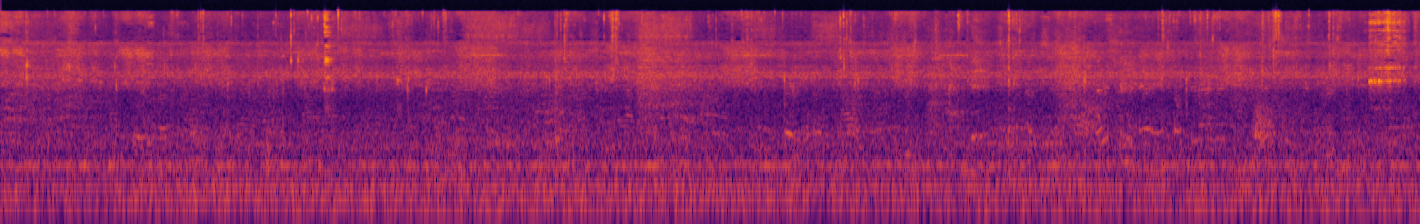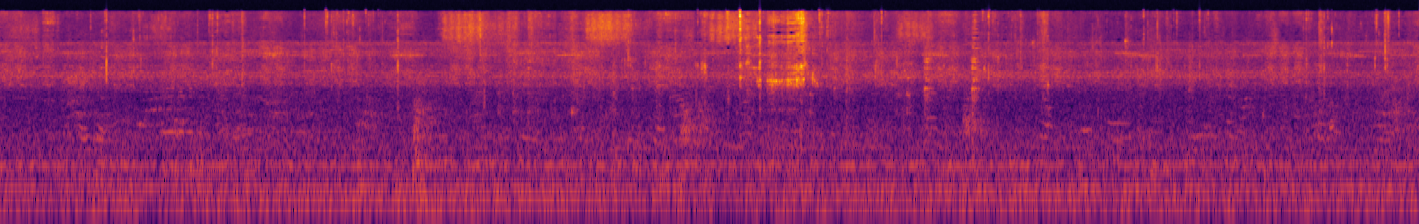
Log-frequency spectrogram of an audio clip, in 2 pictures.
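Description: Dining-room ambience: a murmur of other diners' voices over a steady low hum, with a few clinks of a metal fork against a plate.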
